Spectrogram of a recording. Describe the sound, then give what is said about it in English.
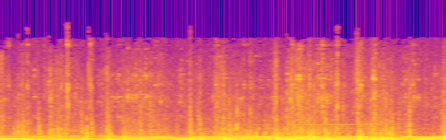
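Horse hooves clip-clop as a rider on a tiring black horse rides on: many hoof strikes in a steady, even rhythm, fairly loud, over a constant low tone. “He turned away and rode west”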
